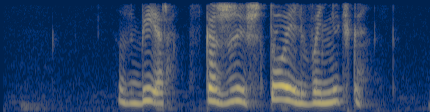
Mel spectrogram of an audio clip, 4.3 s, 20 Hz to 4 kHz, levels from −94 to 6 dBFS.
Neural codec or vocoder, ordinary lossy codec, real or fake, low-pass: none; none; real; 3.6 kHz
